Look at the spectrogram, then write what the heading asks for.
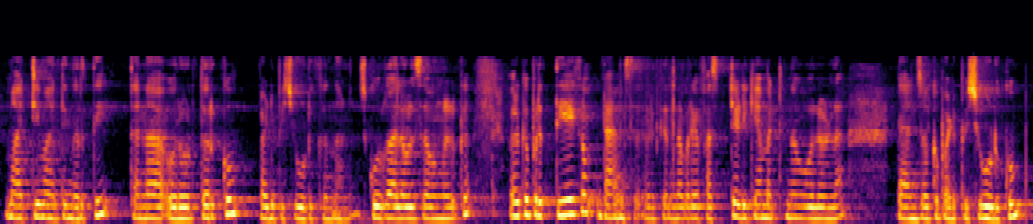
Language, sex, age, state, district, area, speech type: Malayalam, female, 18-30, Kerala, Kannur, rural, spontaneous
